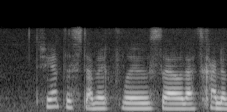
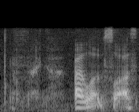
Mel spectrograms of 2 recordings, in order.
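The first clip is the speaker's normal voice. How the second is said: softer, whispered gush of love; adoring whisper; 9 dB quieter, faster than usual. Real, not acted. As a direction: whisper it like a secret crush. Gushing about loving sloths.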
